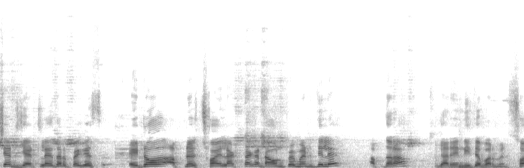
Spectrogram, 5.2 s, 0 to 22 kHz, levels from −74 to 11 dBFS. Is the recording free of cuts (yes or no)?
yes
